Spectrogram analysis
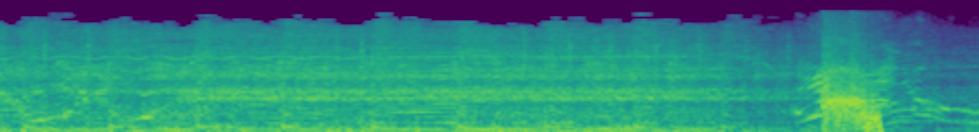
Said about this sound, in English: You asked me to scream and I did. You've got me out of the zone. I was really into it. Oh my God. I've burst everybody's eardrums.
